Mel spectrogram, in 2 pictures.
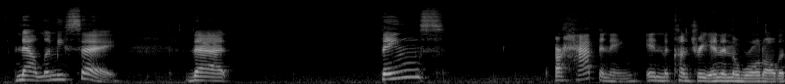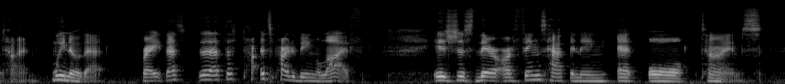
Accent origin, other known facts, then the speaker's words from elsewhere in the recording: United States; first language English; I am part of the majority in America because I speak English, it's my first language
